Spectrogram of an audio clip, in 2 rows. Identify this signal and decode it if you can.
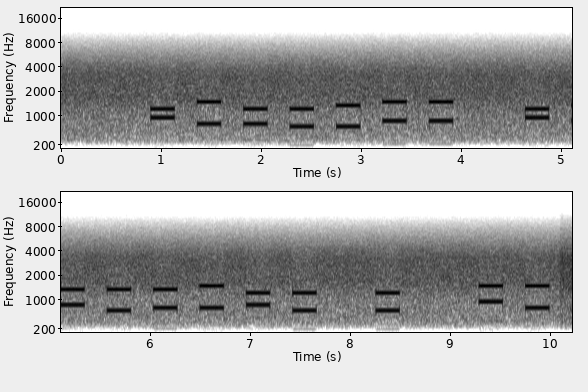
DTMF, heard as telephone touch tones, dialled by machine, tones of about 240 ms, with radio hiss and a squelch burst at the end. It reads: *641299 *825671 1 #6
